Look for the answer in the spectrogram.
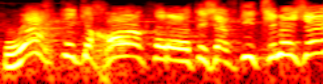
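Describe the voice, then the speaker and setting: An actor with a Kabuli Afghan accent playing a bossy, crafty fortune teller in a stage comedy, moving between incantatory pronouncements and curt scolding. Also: male voice, extremely high pitch, lively intonation, bright, forceful tone, exaggerated voice. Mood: bossy, impatient. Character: bossy, crafty male fortune teller, impatient and self-important. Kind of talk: theatrical stage comedy dialogue. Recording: old stage play recording.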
